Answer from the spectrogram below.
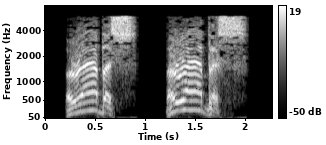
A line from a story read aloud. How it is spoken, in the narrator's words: the chief priests and the Sanhedrin counselors all shouted at the top of their voices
